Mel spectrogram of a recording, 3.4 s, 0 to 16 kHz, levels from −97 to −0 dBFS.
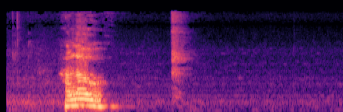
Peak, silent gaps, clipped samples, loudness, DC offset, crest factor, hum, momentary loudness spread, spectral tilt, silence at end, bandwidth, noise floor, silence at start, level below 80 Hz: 0 dBFS; none; under 0.1%; -14 LUFS; under 0.1%; 20 dB; none; 20 LU; -6.5 dB/octave; 1.6 s; 11.5 kHz; -56 dBFS; 0.6 s; -52 dBFS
